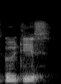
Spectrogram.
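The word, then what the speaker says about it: Butes: Oh, yes, it's Booties. Booties final. Booties with the correct pronunciation is correct.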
